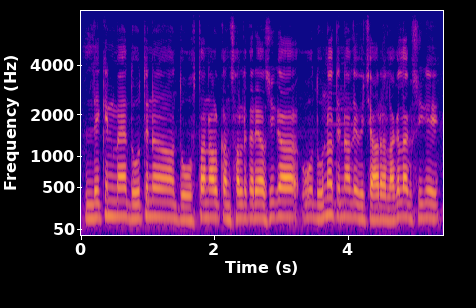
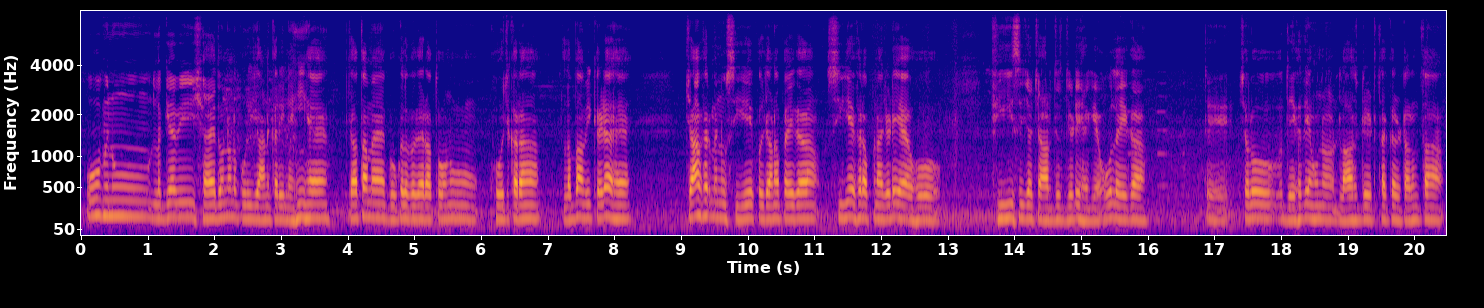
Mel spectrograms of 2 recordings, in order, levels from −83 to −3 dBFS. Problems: constant background noise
